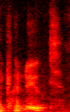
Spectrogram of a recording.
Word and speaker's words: Knut: Is it really Canute? I've always pronounced it nut, but Yeah. I've always pronounced it nut. I've been listening to the audiobooks and they say Canute, so Oh, that's What the hell?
